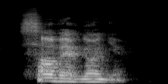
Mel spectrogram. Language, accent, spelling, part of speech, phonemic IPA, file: French, Canada, sans vergogne, prepositional phrase, /sɑ̃ vɛʁ.ɡɔɲ/, LL-Q150 (fra)-sans vergogne.wav
- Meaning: shameless, unblushing, ruthless; shamelessly, unblushingly, ruthlessly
